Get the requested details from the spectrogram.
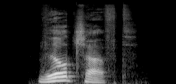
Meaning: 1. economy 2. inn, pub 3. economics (clipping of Wirtschaftswissenschaft) 4. mess
- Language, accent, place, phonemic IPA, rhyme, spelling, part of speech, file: German, Germany, Berlin, /ˈvɪʁtʃaft/, -aft, Wirtschaft, noun, De-Wirtschaft.ogg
